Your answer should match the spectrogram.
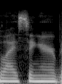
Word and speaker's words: Wisinger: It's Weisinger, but it's okay. It's very rarely pronounced correctly.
